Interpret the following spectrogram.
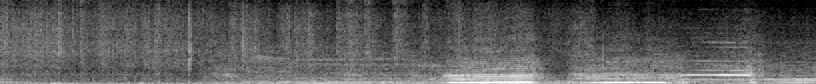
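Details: Cattle let out for the first time, quiet background at first, then two loud drawn-out moos with rich harmonics bending down at their ends, followed by a softer higher call.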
